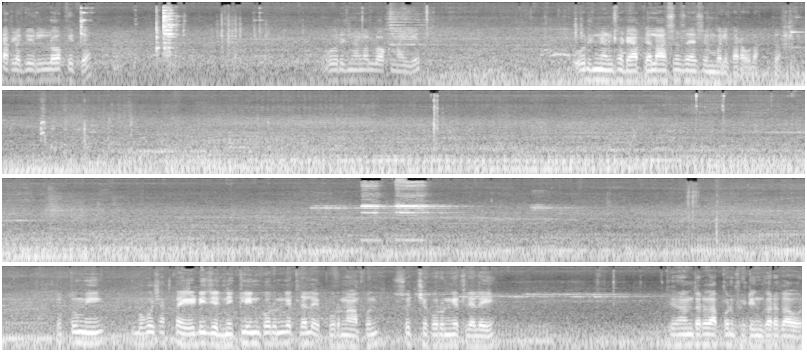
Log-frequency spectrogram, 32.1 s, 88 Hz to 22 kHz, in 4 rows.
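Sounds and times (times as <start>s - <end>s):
road traffic rumble: 0.0s - 32.0s
vehicle horn tooting: 19.1s - 20.8s, 28.9s - 30.5s.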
